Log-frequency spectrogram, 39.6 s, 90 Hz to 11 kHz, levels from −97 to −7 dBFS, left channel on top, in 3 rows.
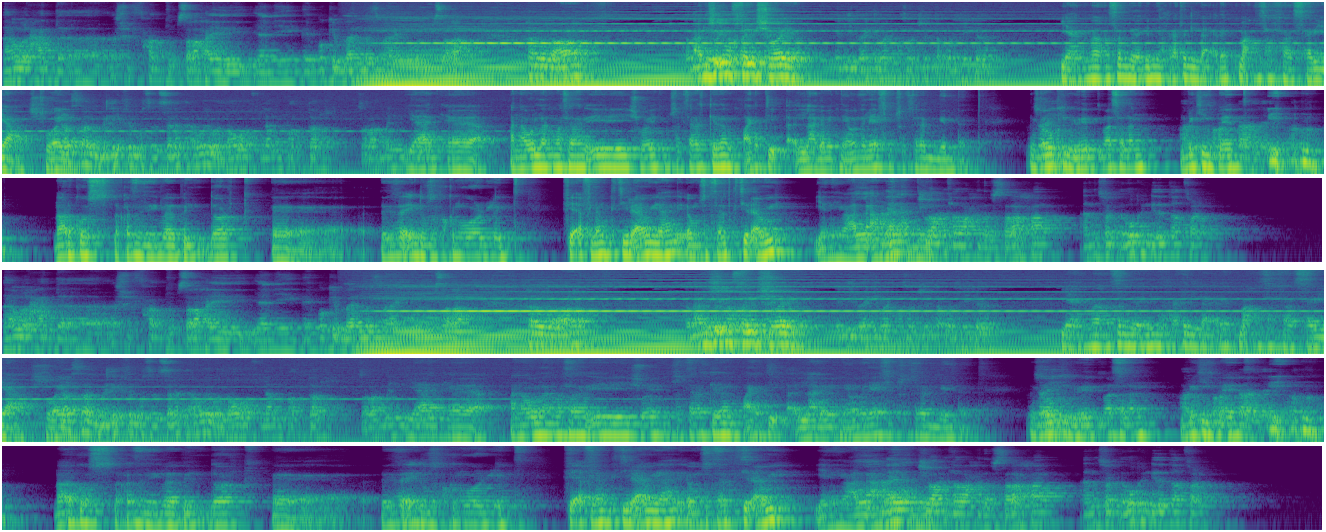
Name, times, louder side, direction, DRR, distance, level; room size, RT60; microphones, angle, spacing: voice 1, 0.0-5.8 6.8-8.0 8.3-9.9 13.8-16.4 16.8-17.6 23.5-23.8 25.0-26.3 35.2-36.9 37.2-38.4, equal, 20° left, -3 dB, 1.3 m, -33 dB
sound 1, 3.4-17.4, right 1 dB, 25° right, 2.0 m, -25 dB
voice 2, 5.5-5.8 6.9-8.0 10.6-13.9 17.2-18.0 18.3-22.9 23.5-24.6 25.0-25.6 25.9-26.4 27.0-28.8 29.1-29.9 30.2-31.5 32.1-34.2 34.6-35.8, left 3 dB, 65° left, 4 dB, 0.5 m, -27 dB
6.7 x 3.9 x 4.7 m, 0.99 s
head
